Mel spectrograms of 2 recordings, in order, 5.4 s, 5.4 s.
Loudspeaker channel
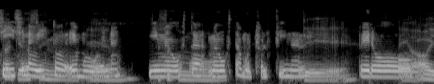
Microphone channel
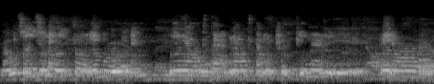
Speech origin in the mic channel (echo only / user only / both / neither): both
